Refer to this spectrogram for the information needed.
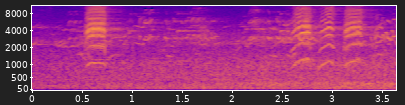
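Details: Sulphur-crested cockatoo with one strong, harsh, ringing note early on, then three more loud arched harmonic squawks in quick succession near the end, with faint outdoor background hiss.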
